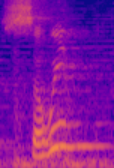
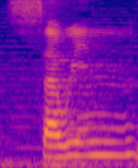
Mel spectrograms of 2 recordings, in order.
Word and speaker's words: Samhain: Aujourd'hui encore, nous parlerons d'un sabbat, celui de Samhain, Samhain, Samhain, Samhain ou encore Samhain. Beaucoup de prononciations pour un seul sabbat.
